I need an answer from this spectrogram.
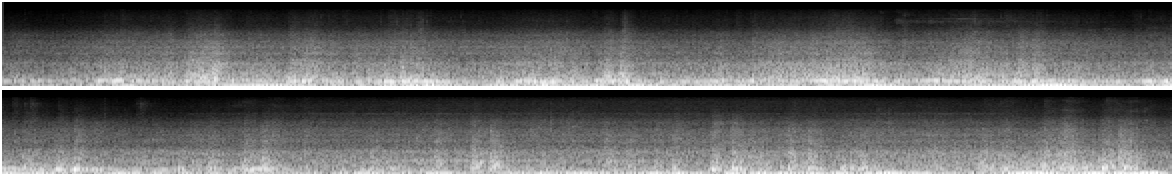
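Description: Train running noise heard from inside a moving JR Tokaido Line carriage: a loud steady rumble with clattering of wheels over rail joints. Another train passes close alongside on the next track, and the rumble swells sharply about a second in.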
